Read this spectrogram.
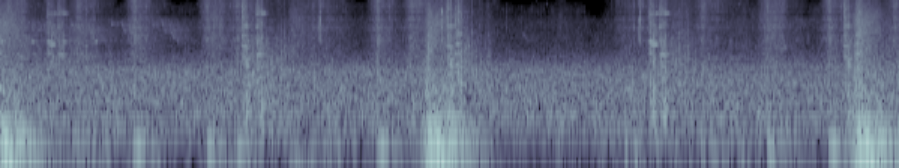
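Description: Footsteps patter on grass.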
